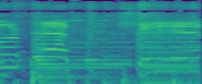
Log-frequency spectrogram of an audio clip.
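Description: Live song on a strummed acoustic guitar with a drum kit, a man's voice holding long sung notes over them.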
